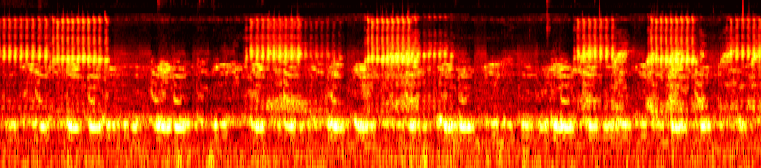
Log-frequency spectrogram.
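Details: Several frogs calling in the dark while it rains: a low throbbing croak runs throughout, and buzzy rattling trills burst out repeatedly, some in quick pairs, over a background of softer scattered calls.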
